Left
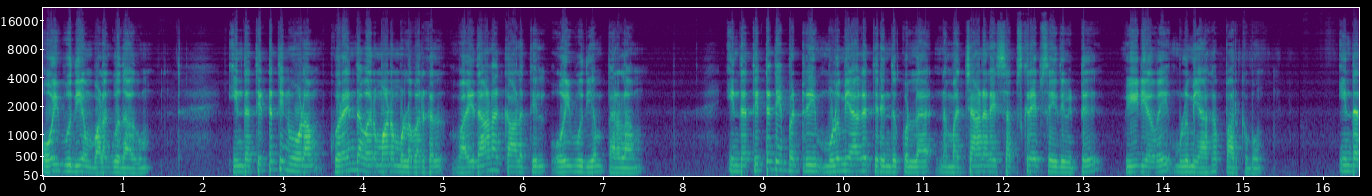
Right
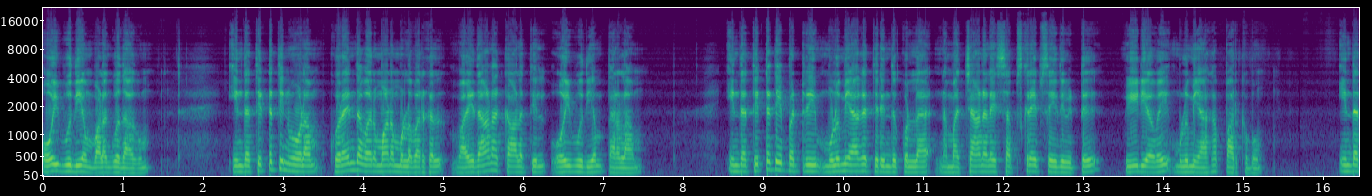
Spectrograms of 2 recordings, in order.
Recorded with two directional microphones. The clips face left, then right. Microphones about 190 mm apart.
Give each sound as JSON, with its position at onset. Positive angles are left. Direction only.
{"t": 0.0, "sound": "speech", "side_deg": -30}
{"t": 3.1, "sound": "speech", "side_deg": -45}
{"t": 3.3, "sound": "speech", "side_deg": -30}
{"t": 16.1, "sound": "speech", "side_deg": -20}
